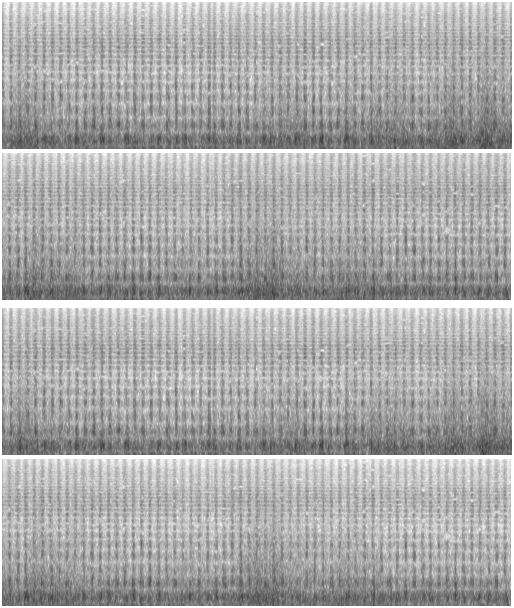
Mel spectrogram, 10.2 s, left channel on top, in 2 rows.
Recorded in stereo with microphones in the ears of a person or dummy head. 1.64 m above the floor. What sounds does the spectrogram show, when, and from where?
0.0 s a helicopter: centre (ahead or behind); by 10.2 s 15° left (ahead or behind)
